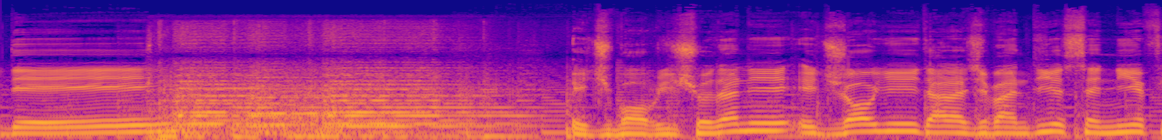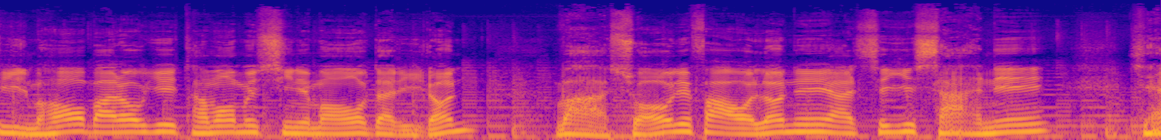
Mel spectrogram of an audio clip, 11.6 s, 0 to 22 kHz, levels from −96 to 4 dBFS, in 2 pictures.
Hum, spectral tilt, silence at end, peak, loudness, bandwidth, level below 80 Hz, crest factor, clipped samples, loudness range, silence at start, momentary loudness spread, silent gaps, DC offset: none; -5 dB/octave; 0 s; -4 dBFS; -17 LUFS; 17 kHz; -32 dBFS; 12 dB; under 0.1%; 1 LU; 0 s; 5 LU; none; under 0.1%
